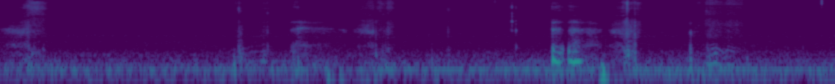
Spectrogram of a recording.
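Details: Congested person, snotty and sneezing all day after waking: several short, muffled, stuffy sneeze bursts with sniffing between them over steady low room hum.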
